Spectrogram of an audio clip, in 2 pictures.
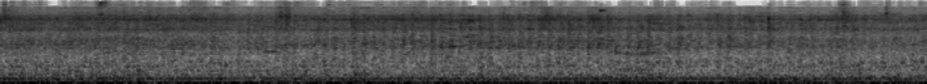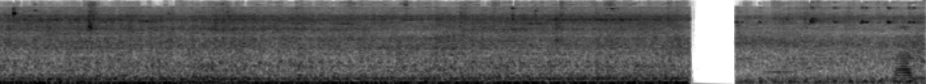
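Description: A tricycle engine rumbles past on a road in Guagua, a steady loud motor drone with traffic noise that stays continuous, with a brief dropout near the end.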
